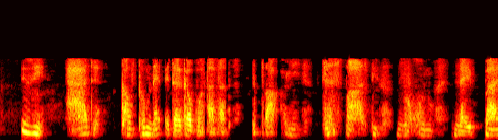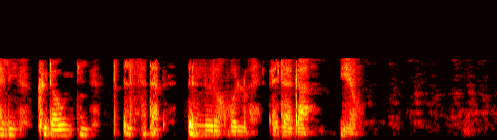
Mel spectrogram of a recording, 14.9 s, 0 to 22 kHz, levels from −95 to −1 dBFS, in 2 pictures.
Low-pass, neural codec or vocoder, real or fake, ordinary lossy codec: 7.2 kHz; none; real; AAC, 16 kbps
